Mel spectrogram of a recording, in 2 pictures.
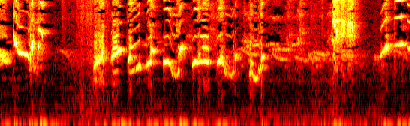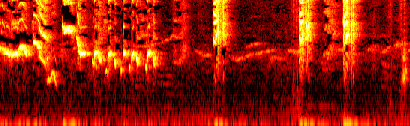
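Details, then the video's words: Champion kacer (Oriental magpie-robin) singing energetically with open tail to provoke rival kacer: long rich sequence of varied whistles and buzzy trills, followed by sparse harsh hissing bursts. "Pancingan Kacer Juara Gacor FullEmosi Buka Ekor KONSLET memancing KACER LAIN"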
